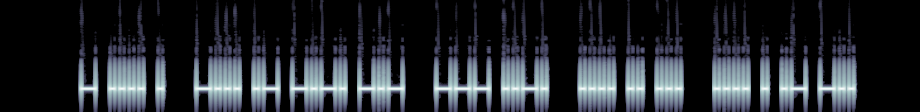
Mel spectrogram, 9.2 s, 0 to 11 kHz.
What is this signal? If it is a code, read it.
Morse code, heard as a keyed tone, about 25 wpm, 700 Hz. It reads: THE BACK OF HIS HEAD
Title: Sets of 5 Words Encore 25wpm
